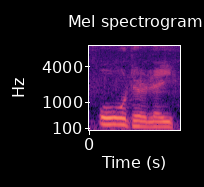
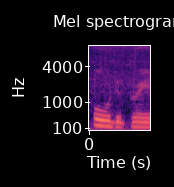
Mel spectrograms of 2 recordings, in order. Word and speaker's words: Alderley: I ended the film just as I was about to plunge down from Tresham to Alderley, not Alderbury as I pronounced it, and after that I got really cold.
